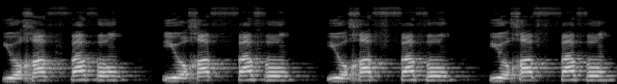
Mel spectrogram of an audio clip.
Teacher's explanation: بالآخرہ، بالآخرہ، فلا یخفف، فلا یخفف، خا کو پہلے والے فا سے ملائیں گے، ٹھیک ہے، اور فا کو سختی کے ساتھ شدت کے ساتھ پڑھیں گے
